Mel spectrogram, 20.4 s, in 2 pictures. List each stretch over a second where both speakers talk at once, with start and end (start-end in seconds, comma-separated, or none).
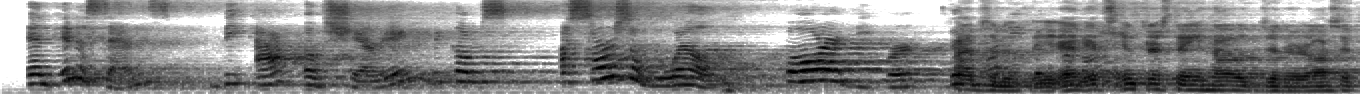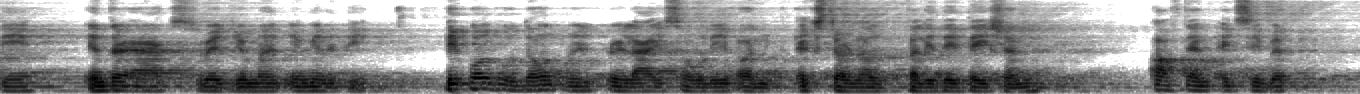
7.2-8.5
